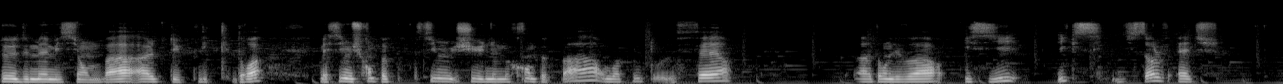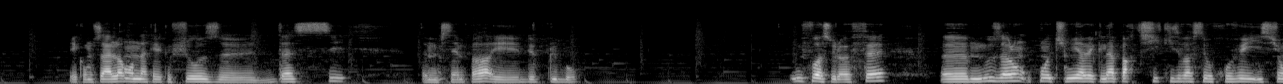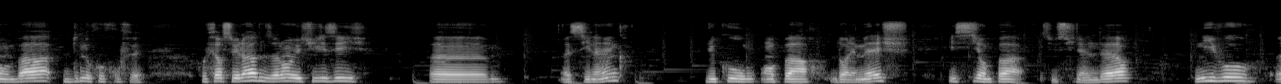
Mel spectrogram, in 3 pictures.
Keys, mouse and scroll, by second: 0.7 alt+right click, 1.5 alt+right click, 4.0 click, 4.7 scroll up 2, 5.4-6.2 scroll down 5, 6.3 scroll up 3, 7.6 scroll down 4, 8.5-8.8 scroll up 2, 9.6 alt+right click, 10.5 x, 12.2 scroll down 5, 12.5 Tab, 13.1-14.0 scroll up 1, 14.0-17.0 middle drag, 18.1 KP_1, 20.0-21.7 shift+scroll up 5, 21.7 scroll down 3, 22.2 ctrl+scroll up 1, 23.0 shift+scroll down 2, 24.8 shift+scroll down 6, 25.1 scroll up 1, 27.2-27.5 scroll down 3, 27.5 shift+scroll up 3, 30.8 shift+a, 36.8 shift+scroll down 3, 38.2-38.4 shift+scroll down 1.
